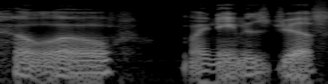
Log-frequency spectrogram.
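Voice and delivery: dull, slow, lifeless, low-energy delivery. Mocking how he sounded in old videos, imitating his flat old delivery. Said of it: "I sounded like a rock in the last couple of videos. I was like".

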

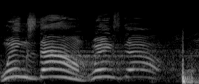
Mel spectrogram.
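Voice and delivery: very high, slow, drawn-out yell. Retelling a friend guiding the speaker through the metal detector: imitating Ryan yelling. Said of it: "Ryan yells out".

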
